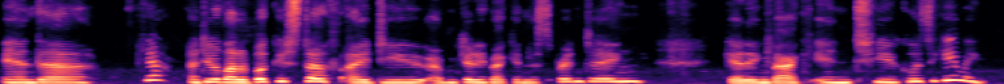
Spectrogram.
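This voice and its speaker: A bubbly woman introducing herself on a video call. Her voice is high, and the sound is dry and close, with no echo around it. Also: moderate pace. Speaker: guest. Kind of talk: casual self-introduction.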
